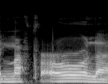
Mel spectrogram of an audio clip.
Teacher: اس کے اوپر کھڑی زبر بھی ہے، ایک الف کی مقدار کے برابر کھینچ کر بھی پڑھیں گے۔ مفعولا او واو مدہ ہے، ایک الف کی مقدار کے برابر کھینچ کر پڑھیں گے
